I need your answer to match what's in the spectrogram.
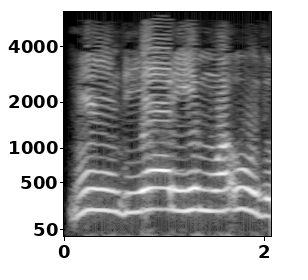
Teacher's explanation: ميم ساكنة جاء بعدها الواو الحكم التجويدي إظهار شفوي بل هو من أشد حالات الإظهار الشفوي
